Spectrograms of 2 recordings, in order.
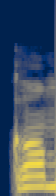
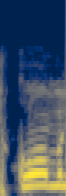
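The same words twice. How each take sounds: First: "कम" with a short uh vowel; short vowel in "कम", no long o; exception pronunciation. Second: "कोम" with a long o; rule-based mispronunciation. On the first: Teacher giving the real pronunciation, short vowel. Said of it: "इसका क्या होता है". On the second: Teacher ruling out the regular reading, long o. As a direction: stretch the o in "कोम". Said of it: "कोम ना होकर". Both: Shown as a demonstration.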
